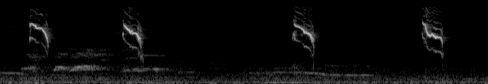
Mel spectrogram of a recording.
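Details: Hill prinia from a mountain area in a tutor recording. Four high, falling, slightly buzzy notes are spaced about one second apart, with faint lower tones between them.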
